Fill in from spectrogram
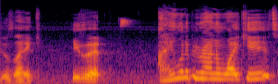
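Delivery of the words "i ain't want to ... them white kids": put-on high-pitched voice. Retelling a man talking about desegregation, imitating a high-pitched voice. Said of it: "He kind of had a high pitched voice".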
